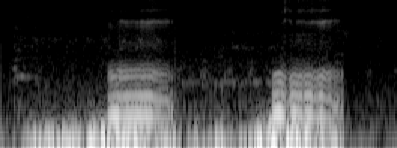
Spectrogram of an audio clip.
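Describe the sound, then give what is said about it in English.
A mother goat in a goat yard calls twice to her newborn kid in close succession, each a low, quavering bleat lasting about half a second, over a faint, steady outdoor hum. “That noise that she's making is very specific. I mean, she only makes that noise for her babies.”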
